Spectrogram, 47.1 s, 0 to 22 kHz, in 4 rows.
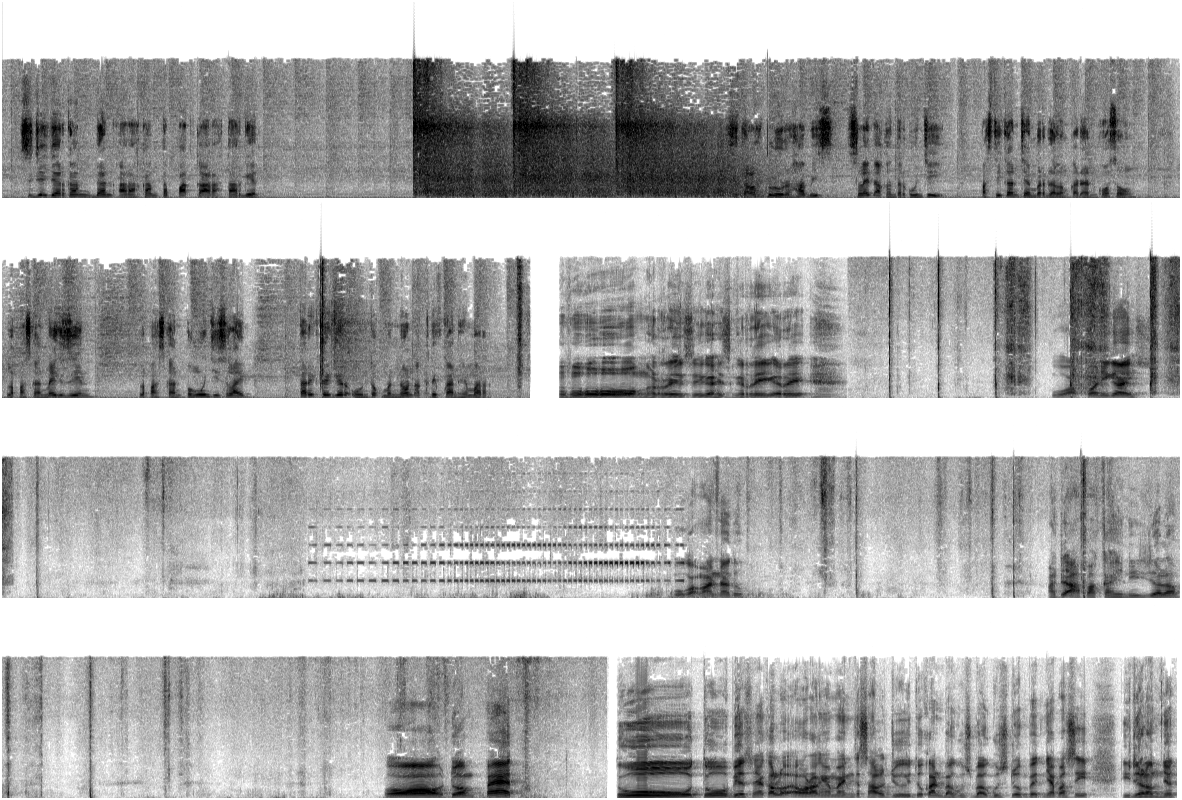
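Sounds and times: pistol firing rapidly: 0:04.1 - 0:07.6
digging tool scraping frozen soil: 0:21.7 - 0:23.8
metal detector high steady tone: 0:26.5 - 0:30.9.

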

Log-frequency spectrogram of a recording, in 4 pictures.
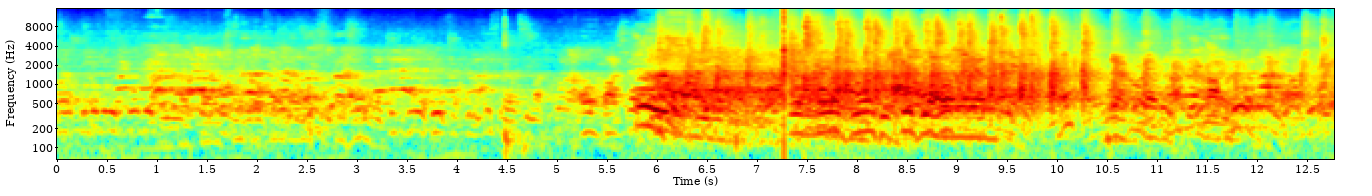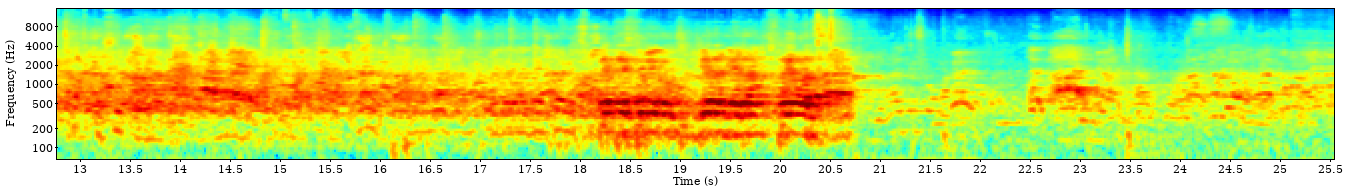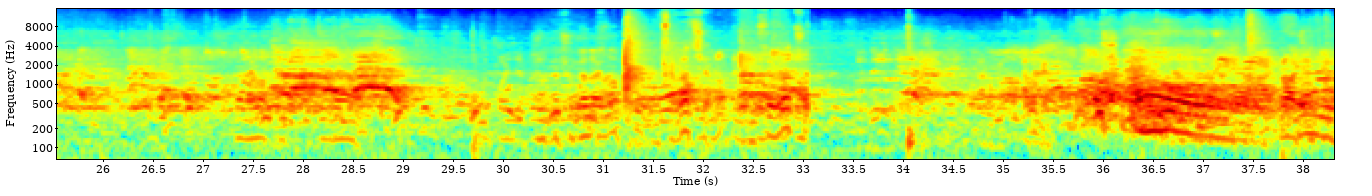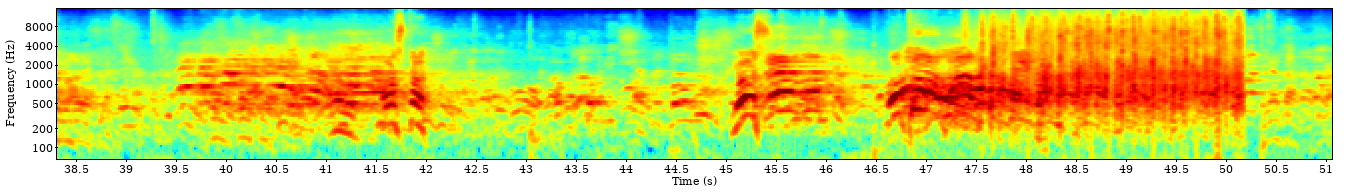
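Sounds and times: players shouting: 0:05.1 - 0:09.4, 0:11.7 - 0:20.8, 0:24.0 - 0:29.2, 0:32.3 - 0:38.4, 0:39.4 - 0:42.4, 0:44.5 - 0:51.0.

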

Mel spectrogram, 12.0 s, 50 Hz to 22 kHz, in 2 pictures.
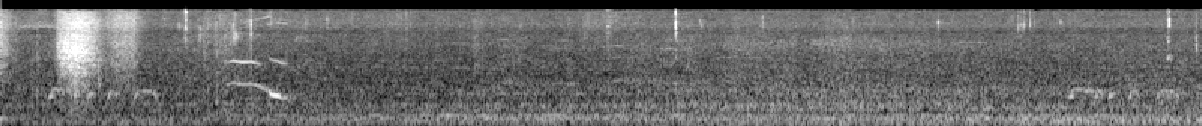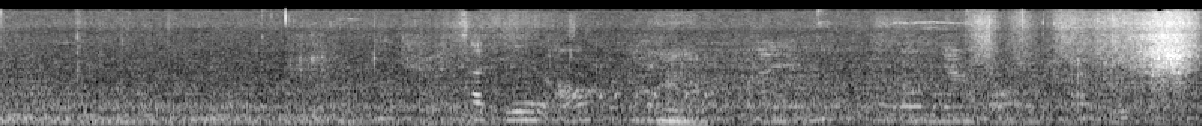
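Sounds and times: young macaque squeaking and chirping: 0:00.2 - 0:01.6.

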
